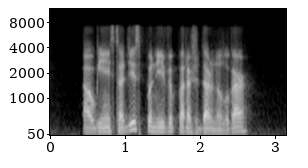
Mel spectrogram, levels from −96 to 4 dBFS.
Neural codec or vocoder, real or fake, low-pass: codec, 16 kHz, about 1 kbps, DyCAST, with the encoder's durations; fake; 7.2 kHz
